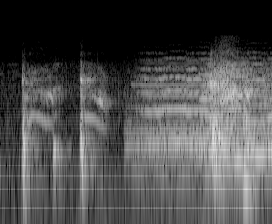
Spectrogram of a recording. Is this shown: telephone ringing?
no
